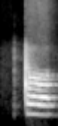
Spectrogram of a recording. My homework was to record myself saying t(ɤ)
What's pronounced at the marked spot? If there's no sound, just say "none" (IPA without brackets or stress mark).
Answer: ɤ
